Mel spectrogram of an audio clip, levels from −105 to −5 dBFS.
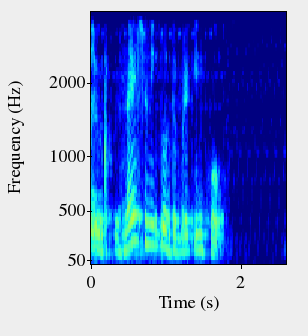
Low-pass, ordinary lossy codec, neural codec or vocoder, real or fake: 3.6 kHz; AAC, 32 kbps; codec, 16 kHz, 0.9 kbps, LongCat-Audio-Codec; fake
